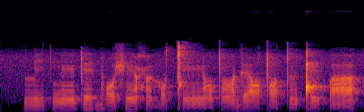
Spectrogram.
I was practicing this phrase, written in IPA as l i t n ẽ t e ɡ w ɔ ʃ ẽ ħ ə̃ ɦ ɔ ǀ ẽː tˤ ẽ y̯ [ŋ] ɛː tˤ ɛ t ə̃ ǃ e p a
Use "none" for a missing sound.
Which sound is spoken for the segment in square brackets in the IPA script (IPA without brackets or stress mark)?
ɡ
